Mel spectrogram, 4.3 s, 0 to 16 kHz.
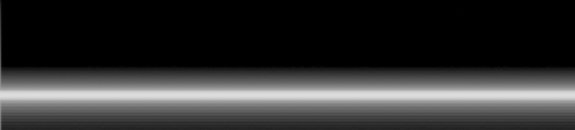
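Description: A steady 1 kHz line-up tone, the reference test tone played with colour bars: one pure, unbroken beep held at constant pitch and level.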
